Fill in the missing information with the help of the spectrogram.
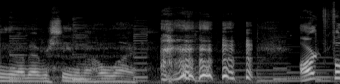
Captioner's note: laughter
